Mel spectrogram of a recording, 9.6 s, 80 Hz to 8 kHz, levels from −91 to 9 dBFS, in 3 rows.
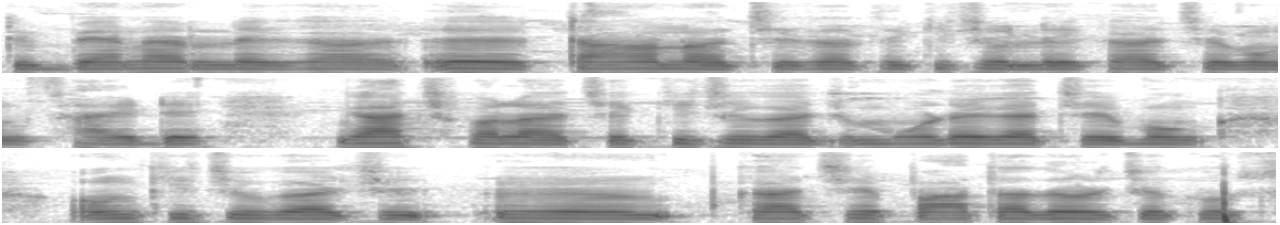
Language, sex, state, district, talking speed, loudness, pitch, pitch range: Bengali, male, West Bengal, Purulia, 195 wpm, -34 LUFS, 110 Hz, 110-115 Hz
